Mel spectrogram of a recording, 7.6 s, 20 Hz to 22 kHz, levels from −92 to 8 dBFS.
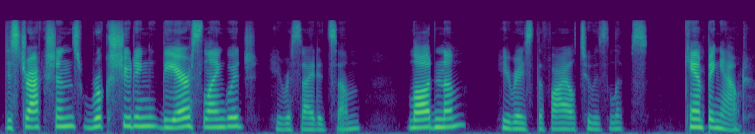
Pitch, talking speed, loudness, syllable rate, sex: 215 Hz, 145 wpm, -21 LUFS, 3.8 syllables/s, female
